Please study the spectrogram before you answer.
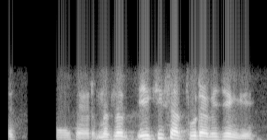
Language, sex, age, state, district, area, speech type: Hindi, male, 18-30, Uttar Pradesh, Mau, rural, conversation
